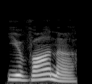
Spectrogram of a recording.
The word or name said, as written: Yavanna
